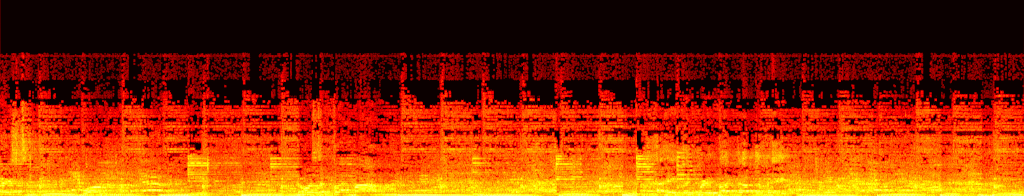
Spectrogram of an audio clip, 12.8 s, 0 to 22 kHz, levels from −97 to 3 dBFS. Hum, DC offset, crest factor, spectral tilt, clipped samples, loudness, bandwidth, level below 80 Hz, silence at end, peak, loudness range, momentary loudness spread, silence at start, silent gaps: none; under 0.1%; 12 dB; -5.5 dB/octave; under 0.1%; -15 LUFS; 12 kHz; -26 dBFS; 0 s; -2 dBFS; 1 LU; 2 LU; 0 s; none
